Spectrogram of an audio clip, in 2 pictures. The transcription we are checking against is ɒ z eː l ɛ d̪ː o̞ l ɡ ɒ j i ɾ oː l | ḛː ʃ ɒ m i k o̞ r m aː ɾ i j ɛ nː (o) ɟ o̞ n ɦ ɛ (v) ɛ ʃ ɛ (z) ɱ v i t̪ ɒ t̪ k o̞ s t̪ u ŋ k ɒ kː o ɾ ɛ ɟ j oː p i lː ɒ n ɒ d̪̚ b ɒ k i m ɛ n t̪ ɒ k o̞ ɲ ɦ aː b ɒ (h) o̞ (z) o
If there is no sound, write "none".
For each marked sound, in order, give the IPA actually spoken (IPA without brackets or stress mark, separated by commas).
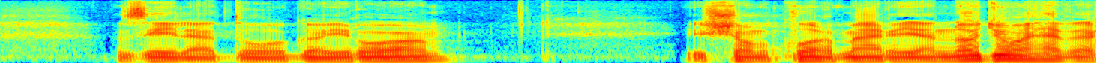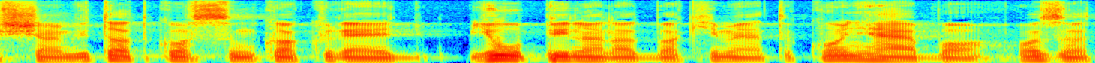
ɒ, v, none, h, z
